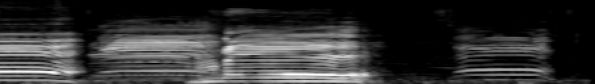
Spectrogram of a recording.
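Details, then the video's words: Tame female cows in a group call the herd with deep, drawn-out moos: a brief falling call, then a long, resonant low bellow lasting nearly two seconds, and after a pause a shorter, steadier moo. "the sound of cows calling the herd"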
